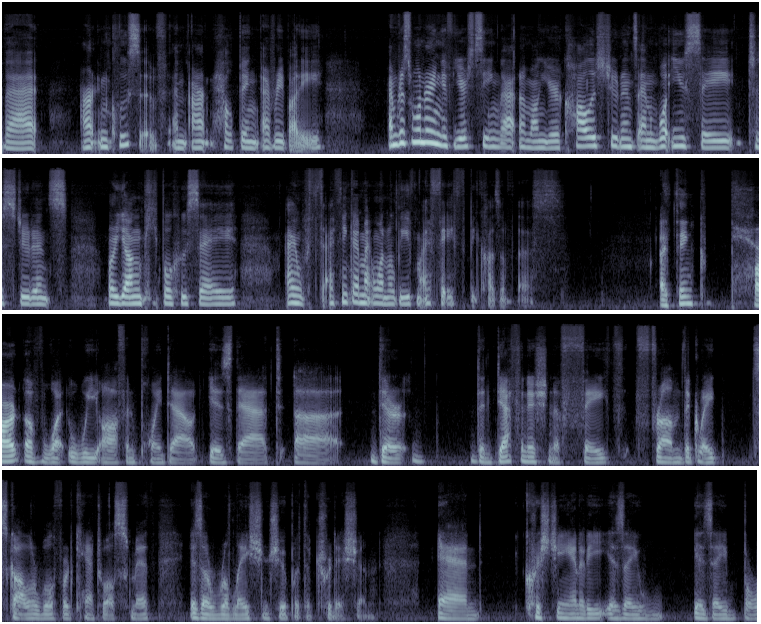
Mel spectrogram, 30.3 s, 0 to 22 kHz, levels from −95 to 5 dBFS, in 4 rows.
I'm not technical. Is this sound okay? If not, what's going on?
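No. There is clock drift between sender and receiver: the sending side's clock runs roughly 2% slow, so the receiver keeps adjusting timing to stay in step.

Those repeated timing corrections run from 0.73 s to 30.09 s. The receiver plays the speech at 98% speed, stretching it by about half a second overall, which may sound slightly unsteady.

At 4.70–4.74 s there is a short stall from a late packet. The sound is held for 29 ms while waiting, heard as a tiny buzz or dip.

Scattered short gaps appear around 9.68–10.60 s (about three, each very brief) and 16.25–26.23 s (about seven, the longest around 40 ms). The system fills each one with a short continuation of the previous sound, heard as brief ticks or smears.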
